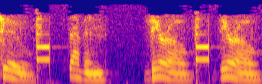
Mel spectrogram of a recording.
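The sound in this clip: Touch-tone telephone dialing beeps, two short steady tone bursts set among a voice that keeps talking, while someone tries to dial through to a number.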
